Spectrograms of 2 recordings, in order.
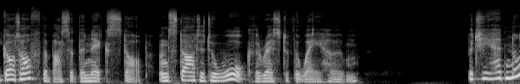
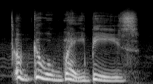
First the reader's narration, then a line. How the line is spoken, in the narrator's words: said irritably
